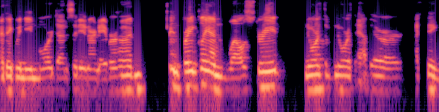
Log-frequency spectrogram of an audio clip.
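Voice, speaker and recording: A man talks at a moderate pace in a normal speaking voice. His pitch sits in the medium range, and his intonation stays fairly even. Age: 20s. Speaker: resident speaking at community meeting. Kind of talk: public comment. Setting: virtual meeting.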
